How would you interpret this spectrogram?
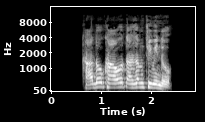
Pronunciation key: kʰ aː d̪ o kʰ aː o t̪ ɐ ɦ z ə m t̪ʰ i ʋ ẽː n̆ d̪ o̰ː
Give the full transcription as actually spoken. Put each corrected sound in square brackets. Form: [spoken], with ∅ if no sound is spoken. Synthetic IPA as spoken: kʰ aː d̪ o kʰ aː o t̪ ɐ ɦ z ə m t̪ʰ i ʋ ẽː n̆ d̪ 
